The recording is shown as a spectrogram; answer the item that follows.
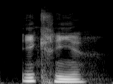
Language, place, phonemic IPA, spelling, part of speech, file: French, Paris, /e.kʁiʁ/, écrire, verb, Fr-écrire.ogg
- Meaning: to write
